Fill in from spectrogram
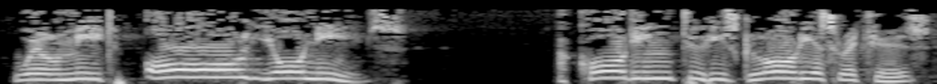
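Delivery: proclaimed scripture. Acted. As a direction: ring the verse out with weight. Reads the key verse aloud.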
